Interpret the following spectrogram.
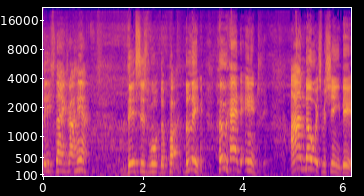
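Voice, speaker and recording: A man with a South Carolina accent talks in a high pitch, with big swings in loudness and long, frequent pauses. Music plays in the background. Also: ordinary pitch variation, moderate pace. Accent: Southern US (South Carolina). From South Carolina, US South. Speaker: vlogger. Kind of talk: casual chat. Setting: home gym. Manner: animated.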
